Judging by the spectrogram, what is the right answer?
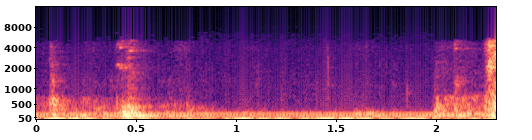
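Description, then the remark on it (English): A cabinet door opens with a soft click as someone gets a magnifying glass from it and, after a pause, shuts with a louder clunk over a low, steady room hum. “Yes, I get glass from cabinet.”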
